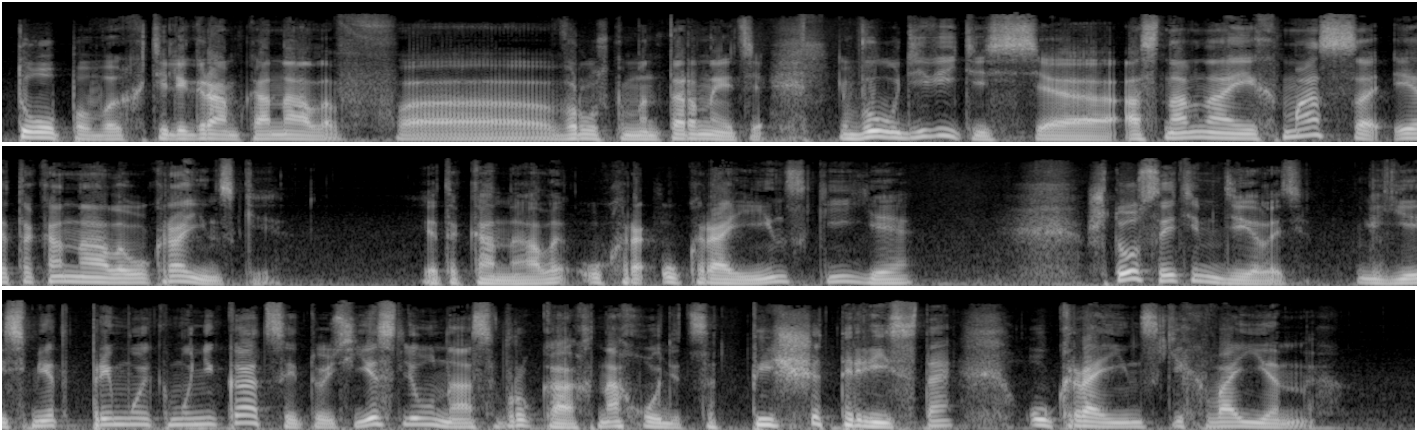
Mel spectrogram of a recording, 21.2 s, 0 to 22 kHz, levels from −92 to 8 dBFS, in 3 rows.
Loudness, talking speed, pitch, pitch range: -20 LUFS, 105 wpm, 115 Hz, 100-140 Hz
